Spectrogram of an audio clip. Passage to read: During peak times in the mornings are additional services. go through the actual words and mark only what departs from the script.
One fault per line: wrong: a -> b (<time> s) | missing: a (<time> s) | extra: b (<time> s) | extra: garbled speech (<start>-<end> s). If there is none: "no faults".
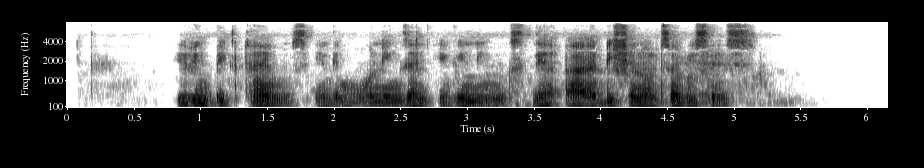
extra: and evenings there (2.5 s)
